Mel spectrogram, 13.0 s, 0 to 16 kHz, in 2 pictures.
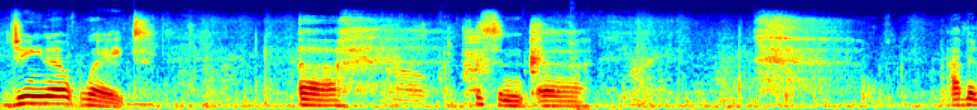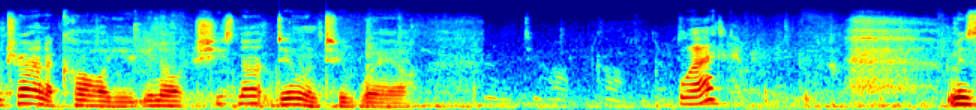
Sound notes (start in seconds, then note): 5.2 Wanda sighs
